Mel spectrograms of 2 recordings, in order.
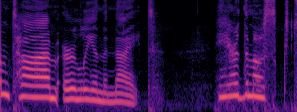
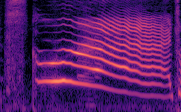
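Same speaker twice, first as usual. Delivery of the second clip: drawn-out scratch, louder and higher at the end; scary scratching; 13 semitones higher, 7 dB louder, much slower than usual. A narrator's reading. Teller startling listeners with the scratching, rising to a loud high scratch. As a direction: build the scratches to a jump scare.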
